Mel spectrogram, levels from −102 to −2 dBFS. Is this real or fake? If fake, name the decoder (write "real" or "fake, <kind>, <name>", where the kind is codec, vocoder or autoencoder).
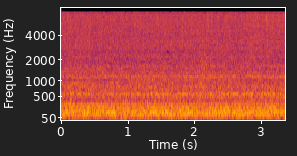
real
